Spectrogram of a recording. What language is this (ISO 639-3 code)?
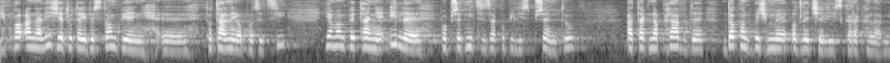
pol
